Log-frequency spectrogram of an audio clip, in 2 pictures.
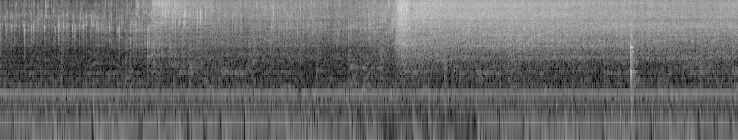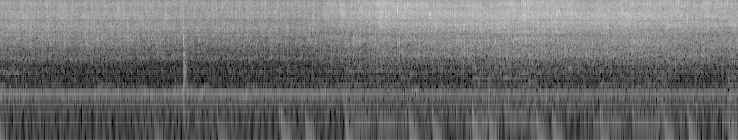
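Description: Tilapia fillets and shrimp sizzling in hot oil in a frying pan, a steady hiss that jumps louder about eight seconds in. There is one sharp click near the middle and a steady low hum underneath.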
